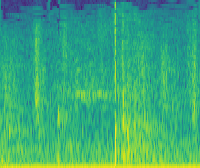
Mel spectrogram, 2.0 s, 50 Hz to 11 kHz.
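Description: A tennis ball struck once by a racket about a second in, one of a run of strikes about 1.3 s apart in a rally, over the steady background noise of the stadium.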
